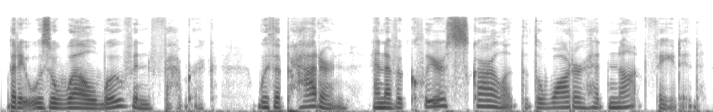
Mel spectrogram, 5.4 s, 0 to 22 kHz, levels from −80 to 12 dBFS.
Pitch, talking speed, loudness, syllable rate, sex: 175 Hz, 235 wpm, -21 LUFS, 5.6 syllables/s, female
